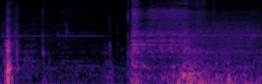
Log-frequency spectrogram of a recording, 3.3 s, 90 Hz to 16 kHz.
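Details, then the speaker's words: Mitsubishi Mirage with check engine light, codes bank 1 sensor 1 O2 low voltage and cylinder 3 misfire; coil and O2 sensor already replaced, MAP sensor unplugged; starts, idle swells and sags unevenly on its own, unstable with likely misfire. "Yan na siya oh. Bumabagsak siyang kusa oh. Ayun oh. Andar. Tapos bagsak. Andar bagsak."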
